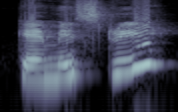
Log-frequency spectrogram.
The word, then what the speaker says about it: chemistry: Okay, H is silent after a C in chemistry, mechanic and school.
